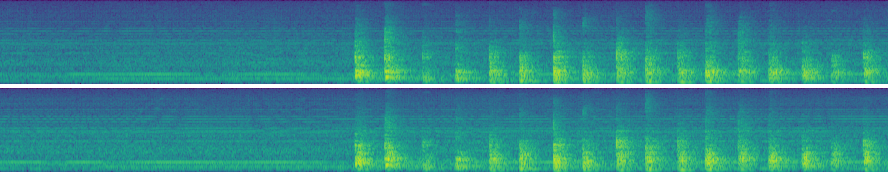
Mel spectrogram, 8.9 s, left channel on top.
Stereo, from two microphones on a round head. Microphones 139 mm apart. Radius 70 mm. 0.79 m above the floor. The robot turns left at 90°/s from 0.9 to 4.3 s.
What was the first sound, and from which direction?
Running footsteps, 75° left (ahead or behind).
